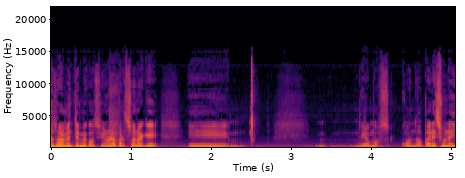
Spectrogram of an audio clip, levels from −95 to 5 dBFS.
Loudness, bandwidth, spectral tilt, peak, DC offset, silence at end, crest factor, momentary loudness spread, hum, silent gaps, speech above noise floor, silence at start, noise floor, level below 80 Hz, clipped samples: -30 LUFS; 15 kHz; -6 dB/octave; -10 dBFS; under 0.1%; 0 s; 20 dB; 17 LU; 50 Hz at -55 dBFS; none; 25 dB; 0 s; -53 dBFS; -50 dBFS; under 0.1%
